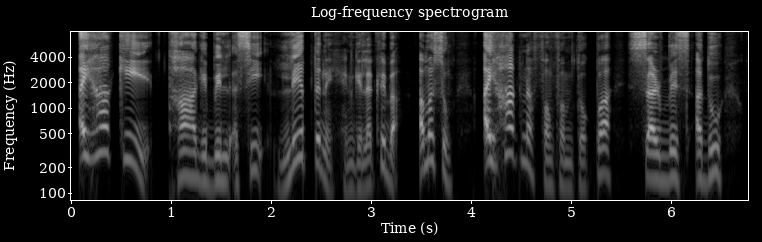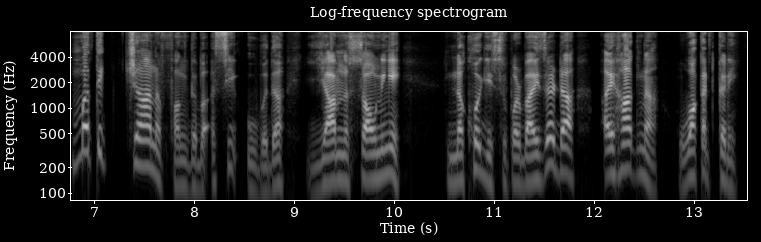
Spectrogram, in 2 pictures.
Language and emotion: Manipuri, angry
